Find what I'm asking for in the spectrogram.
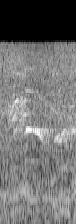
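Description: Stingrays in an aquarium tank at the Jenks Aquarium splash and slosh the water in a continuous, close rush, with people's voices mixed in.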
